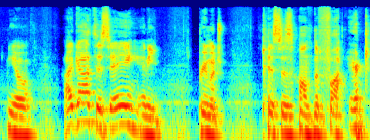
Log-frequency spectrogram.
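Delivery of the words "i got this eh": put-on higher, breezy Canadian accent. Rick Moranis facing the fire in a Canadian accent. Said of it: "he's like".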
